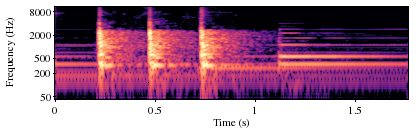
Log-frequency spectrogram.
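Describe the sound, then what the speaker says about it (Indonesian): Three firm knocks land on the wooden door of a house in an even rhythm, followed by a sustained tone underneath. "Dengan gemetar mengetuk pintu rumah mantan mertua"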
